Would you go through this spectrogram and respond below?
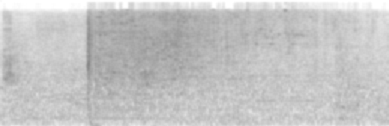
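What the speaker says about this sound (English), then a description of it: "Hey, I heard somebody break glass" Glass shatters in the survival horror game Silent Hill, a single sharp crash bursting out over a dense, steady wash of in-game ambient noise.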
